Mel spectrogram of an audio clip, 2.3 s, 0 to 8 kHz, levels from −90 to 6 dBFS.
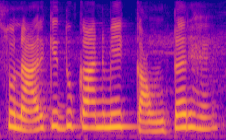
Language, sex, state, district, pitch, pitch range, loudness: Hindi, female, Bihar, West Champaran, 275 Hz, 245-290 Hz, -15 LUFS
